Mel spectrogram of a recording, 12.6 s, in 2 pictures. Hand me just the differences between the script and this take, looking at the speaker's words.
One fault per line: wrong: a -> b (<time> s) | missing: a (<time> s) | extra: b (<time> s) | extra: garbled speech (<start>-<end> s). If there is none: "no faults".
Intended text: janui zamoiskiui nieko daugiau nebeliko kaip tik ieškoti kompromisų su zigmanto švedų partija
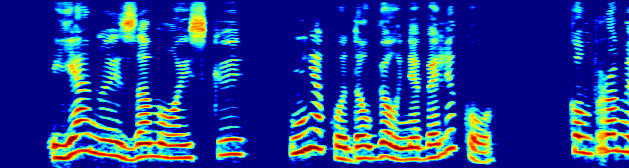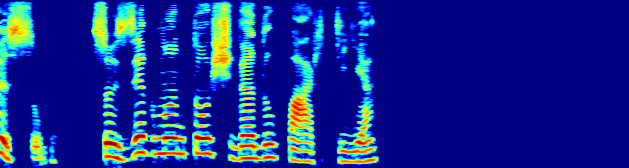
missing: kaip tik ieškoti (4.8 s)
